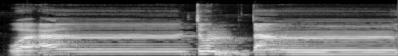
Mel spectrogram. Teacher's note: nun sukun ketemu ta ini kita baca dengan samar, wa antum, jangan dibaca wa antum.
